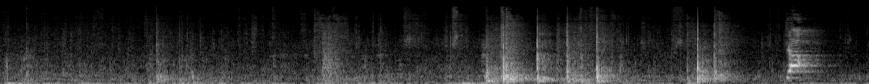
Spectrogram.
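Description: Padded foam sticks striking helmets and body protectors during sparring, a flurry of thuds about five to seven seconds in, with footsteps on the mat and audience voices echoing in a large hall. A short high cry comes right at the end.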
